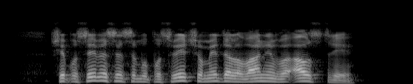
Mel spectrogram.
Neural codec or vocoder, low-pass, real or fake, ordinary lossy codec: none; 7.2 kHz; real; none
